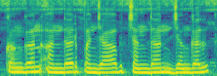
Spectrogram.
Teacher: इनके उच्चारण में नासिका की सहायता लेनी पड़ती है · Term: अनुस्वार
